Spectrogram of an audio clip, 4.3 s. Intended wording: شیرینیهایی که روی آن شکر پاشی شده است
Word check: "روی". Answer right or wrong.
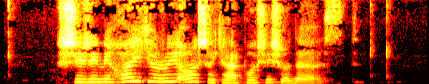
right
